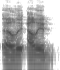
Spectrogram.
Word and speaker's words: Eliud: His name's rhymes with Billiard Kipchoge, a.k.a. Eliud Kipchoge.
